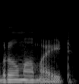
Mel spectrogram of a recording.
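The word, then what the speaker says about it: bromamide: ऐसे देखो, हिंदी में ब्रोम एमाइड, है ना? इसे इंग्लिश प्रोनाउंसिएशन हम लोग करते हैं ब्रोमामाइड।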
